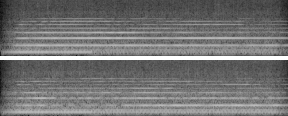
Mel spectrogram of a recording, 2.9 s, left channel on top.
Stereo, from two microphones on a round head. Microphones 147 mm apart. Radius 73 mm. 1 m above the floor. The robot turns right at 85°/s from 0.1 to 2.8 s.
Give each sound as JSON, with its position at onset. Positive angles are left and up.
{"t": 0.1, "sound": "a flute", "azimuth_deg": 60, "distance_m": 3.5}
